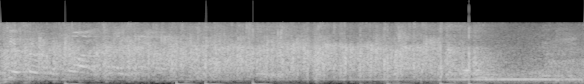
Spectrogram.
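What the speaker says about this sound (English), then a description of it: "So let's give her an applause right" Loud, sustained applause from an audience at a volunteer appreciation luncheon, dense clapping throughout that thins slightly near the end, with faint voices mixed in.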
